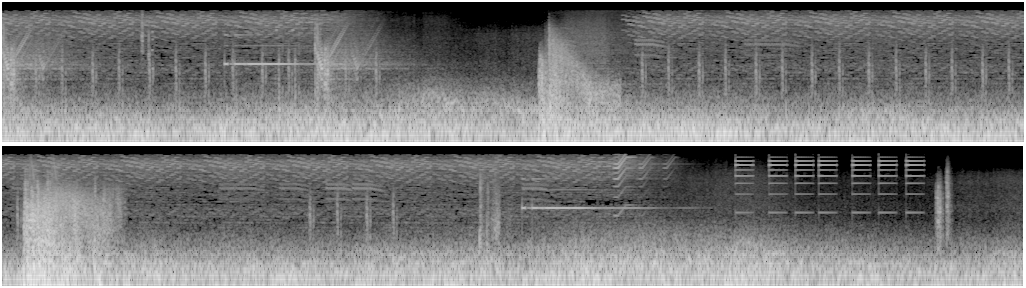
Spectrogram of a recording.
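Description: Wind howls steadily over snow.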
